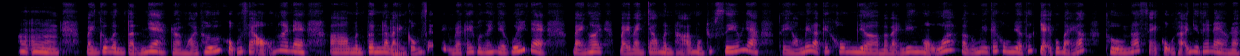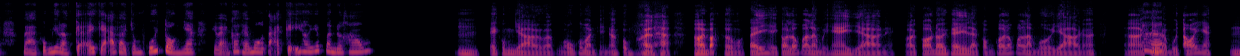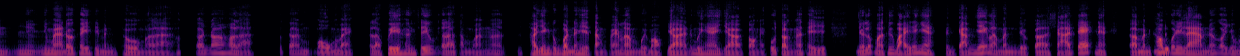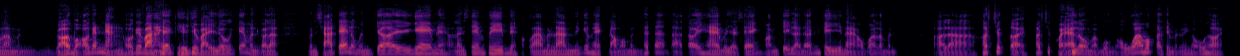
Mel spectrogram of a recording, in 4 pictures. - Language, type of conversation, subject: Vietnamese, advice, Làm sao để cải thiện thói quen thức dậy đúng giờ mỗi ngày?
- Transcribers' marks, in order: tapping; laughing while speaking: "gọi là"; unintelligible speech; laughing while speaking: "vai kiểu như"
